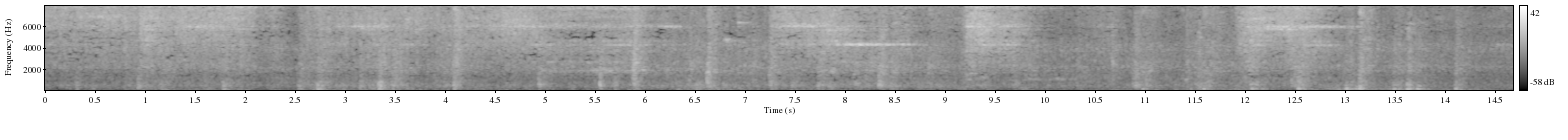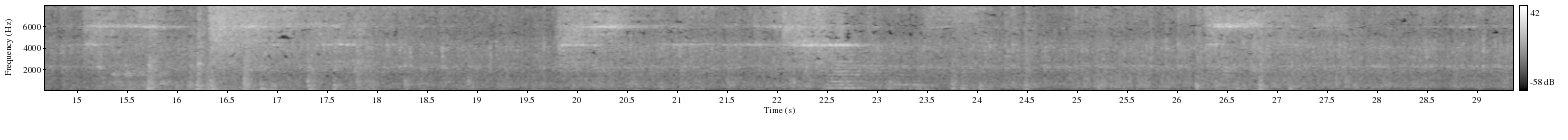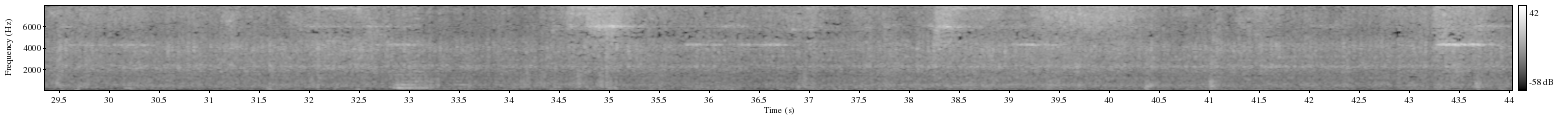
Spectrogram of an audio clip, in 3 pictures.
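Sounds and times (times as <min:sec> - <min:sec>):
train wheels rumbling and clattering: 0:00.0 - 0:44.0
high wheel squeals: 0:04.6 - 0:10.2, 0:19.8 - 0:23.1, 0:34.8 - 0:37.1, 0:38.3 - 0:39.9, 0:42.9 - 0:44.0.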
